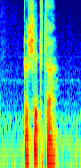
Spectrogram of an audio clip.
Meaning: 1. comparative degree of geschickt 2. inflection of geschickt: strong/mixed nominative masculine singular 3. inflection of geschickt: strong genitive/dative feminine singular
- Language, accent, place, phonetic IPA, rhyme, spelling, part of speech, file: German, Germany, Berlin, [ɡəˈʃɪktɐ], -ɪktɐ, geschickter, adjective, De-geschickter.ogg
